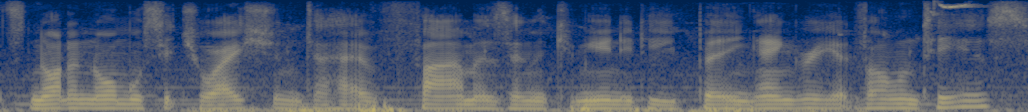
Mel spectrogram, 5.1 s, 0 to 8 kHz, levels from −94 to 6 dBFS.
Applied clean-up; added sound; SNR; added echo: none; Bird; 6 dB; none.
